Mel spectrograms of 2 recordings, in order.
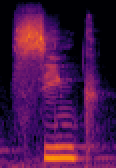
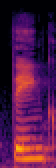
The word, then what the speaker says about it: think: That's why a lot of Russian speakers who try to speak English often say sink, sinks instead of think or thinks, just because we don't have this sound.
